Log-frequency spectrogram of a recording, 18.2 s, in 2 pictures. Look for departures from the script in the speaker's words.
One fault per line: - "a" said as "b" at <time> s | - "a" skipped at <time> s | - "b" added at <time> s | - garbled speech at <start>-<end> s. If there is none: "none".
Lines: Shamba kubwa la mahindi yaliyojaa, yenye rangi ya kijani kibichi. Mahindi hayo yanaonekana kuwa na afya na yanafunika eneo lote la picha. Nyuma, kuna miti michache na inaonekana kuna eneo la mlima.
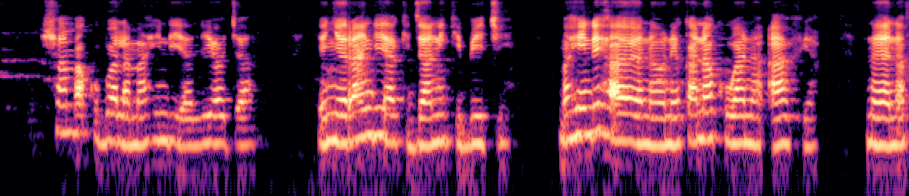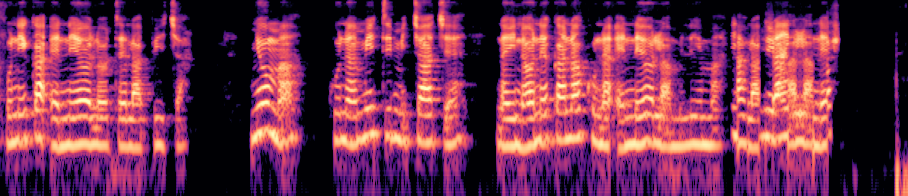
- garbled speech at 16.4-17.5 s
